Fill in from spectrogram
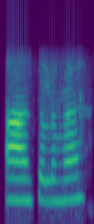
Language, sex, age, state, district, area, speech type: Tamil, female, 45-60, Tamil Nadu, Cuddalore, rural, conversation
